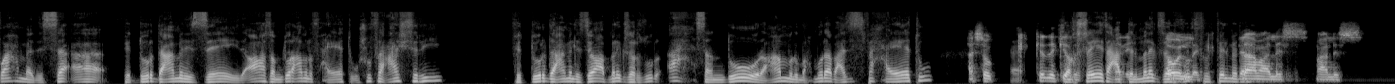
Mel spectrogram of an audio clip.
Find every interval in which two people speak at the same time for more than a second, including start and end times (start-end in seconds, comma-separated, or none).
10.3-12.6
